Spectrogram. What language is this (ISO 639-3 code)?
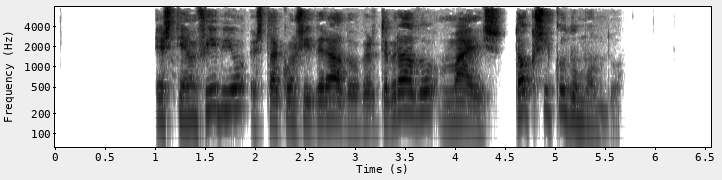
glg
